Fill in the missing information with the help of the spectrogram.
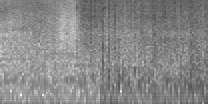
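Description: Pigeons coo in low, murmuring tones against a steady background hum, the soft burbling calls running continuously and growing slightly fuller toward the end, with no one speaking.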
